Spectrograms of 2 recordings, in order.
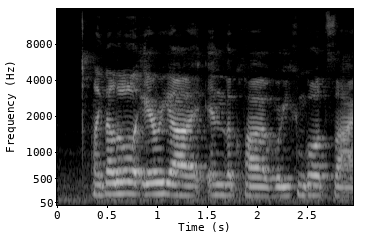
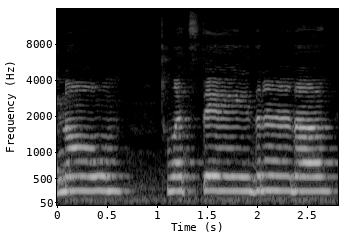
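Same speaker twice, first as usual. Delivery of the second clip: higher, drawn-out tipsy pleading; imitated drunk friend; 5 semitones higher, slower than usual. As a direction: mimic a drunk friend begging to stay. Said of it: "she was so drunk".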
